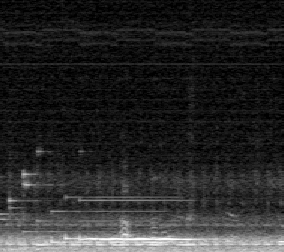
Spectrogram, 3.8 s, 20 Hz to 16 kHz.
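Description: A four-car, three-door Ryomo Line through train bound for Takasaki rolls into platform 2 of a Japanese station, its steady low rumble joined by a sustained metallic squeal that swells in the middle and then eases off.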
